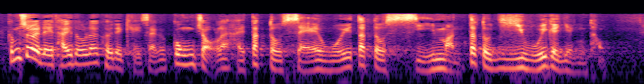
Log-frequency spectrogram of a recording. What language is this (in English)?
Cantonese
